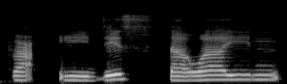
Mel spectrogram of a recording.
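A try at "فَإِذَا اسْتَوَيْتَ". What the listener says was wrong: Fa'idha bukan fa'idhi. Fa'idha stawaita.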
